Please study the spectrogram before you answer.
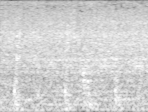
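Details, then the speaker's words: Whirlpool washer on super capacity setting with heavy jeans and towels load, agitating: steady even churning swish with soft rhythmic surges, no knocking or grinding — normal agitation. "load in there it's on super super capacity there's a real good job as you can see it sounds real good"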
